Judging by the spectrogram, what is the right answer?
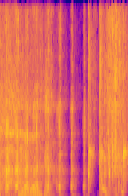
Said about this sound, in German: Der, der Nachwuchs ist am Start. Ja, ich, ja, ein Applaus für den Nachwuchs hier.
